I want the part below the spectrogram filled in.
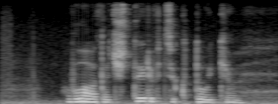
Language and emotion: Russian, neutral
